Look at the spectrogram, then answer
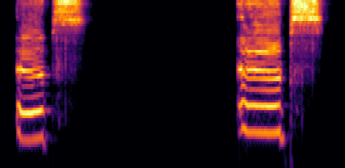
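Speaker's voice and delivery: high, obnoxious, snooty mock tone. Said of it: "Freaking so obnoxious, that oops".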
